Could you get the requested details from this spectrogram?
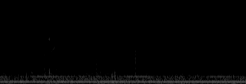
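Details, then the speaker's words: Encon ceiling fan salvaged from the trash, with a replaced pull chain, running on high: a steady low electrical hum from the motor at constant pitch in a quiet room. Owner says these Encons are very loud; cause unclear. "can hear the humming on the motor. These Encons are not quiet at all. They're very, very loud."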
